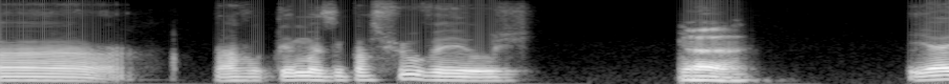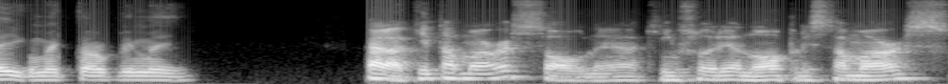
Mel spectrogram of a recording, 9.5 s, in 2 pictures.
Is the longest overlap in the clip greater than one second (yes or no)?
no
